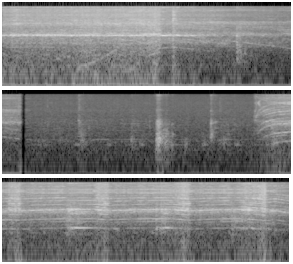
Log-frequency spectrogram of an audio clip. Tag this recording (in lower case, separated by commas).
wood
